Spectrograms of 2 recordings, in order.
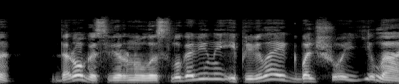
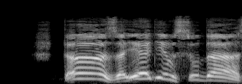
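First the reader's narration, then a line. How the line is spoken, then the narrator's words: Shouting from a distance. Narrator (Russian): с передних саней крикнул Харлампий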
